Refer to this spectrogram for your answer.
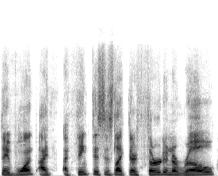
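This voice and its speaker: A man co-hosting a casual sports chat, animated and laughing often, with lots of filler words. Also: high voice, brisk, creaky, no echo, clean studio sound. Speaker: co-host.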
